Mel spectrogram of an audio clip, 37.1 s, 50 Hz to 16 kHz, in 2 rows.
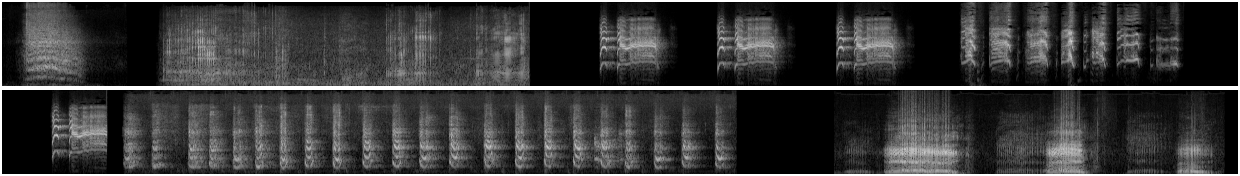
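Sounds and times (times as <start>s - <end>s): monkeys calling: 14.4s - 17.7s, 19.3s - 29.5s.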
